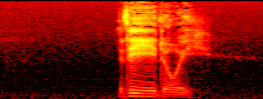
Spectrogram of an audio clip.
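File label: "riroi", Maori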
